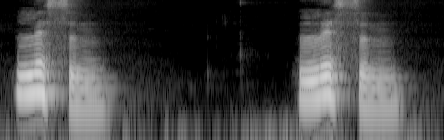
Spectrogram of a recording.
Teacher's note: Listen has a silent T.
